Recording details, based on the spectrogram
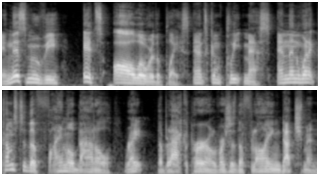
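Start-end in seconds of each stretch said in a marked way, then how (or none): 6.3-8.4 put-on swashbuckling pirate voice. Reviewing a pirate movie's final battle between two ships; pirate voice. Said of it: "I gotta use my pirate voices for that".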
